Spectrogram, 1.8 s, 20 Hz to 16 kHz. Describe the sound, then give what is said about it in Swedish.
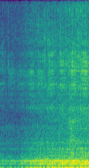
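A small two-stroke Honda MT5 moped engine runs steadily, its buzzing idle rising slightly in loudness over a couple of seconds, heard alone. “Ja, Synd Honda MT5.”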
